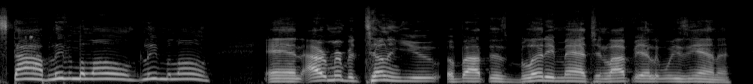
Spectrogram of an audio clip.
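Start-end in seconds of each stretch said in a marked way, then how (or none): 0.0-2.1 put-on very high, shrill, childlike screaming. Recounting a bloody beating, the speaker reenacts what they screamed: retelling own screaming. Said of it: "And I'm screaming".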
